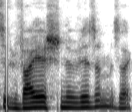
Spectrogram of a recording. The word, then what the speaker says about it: Vaishnavism: So tell me some more about uh how do you pronounce it? Vaishnavism. Is that correct? Vishnavism. Yes. Vishnavism.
